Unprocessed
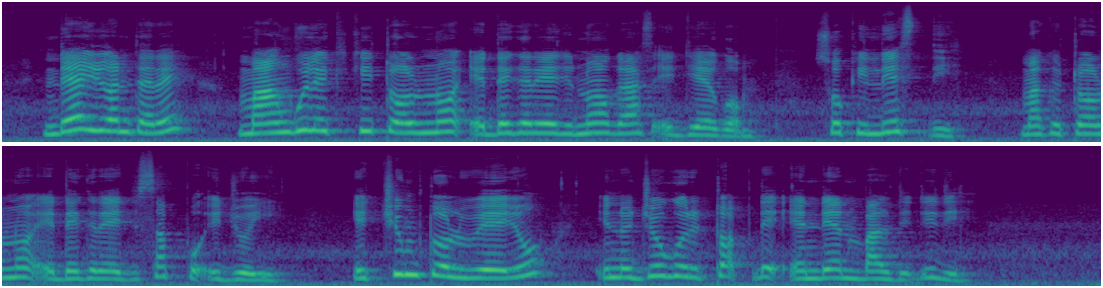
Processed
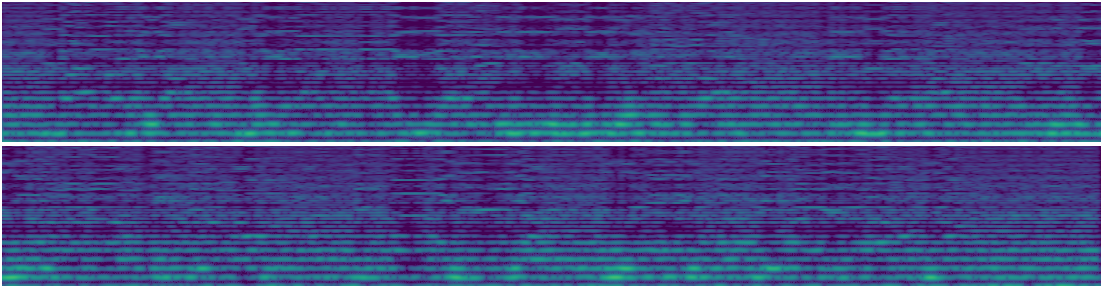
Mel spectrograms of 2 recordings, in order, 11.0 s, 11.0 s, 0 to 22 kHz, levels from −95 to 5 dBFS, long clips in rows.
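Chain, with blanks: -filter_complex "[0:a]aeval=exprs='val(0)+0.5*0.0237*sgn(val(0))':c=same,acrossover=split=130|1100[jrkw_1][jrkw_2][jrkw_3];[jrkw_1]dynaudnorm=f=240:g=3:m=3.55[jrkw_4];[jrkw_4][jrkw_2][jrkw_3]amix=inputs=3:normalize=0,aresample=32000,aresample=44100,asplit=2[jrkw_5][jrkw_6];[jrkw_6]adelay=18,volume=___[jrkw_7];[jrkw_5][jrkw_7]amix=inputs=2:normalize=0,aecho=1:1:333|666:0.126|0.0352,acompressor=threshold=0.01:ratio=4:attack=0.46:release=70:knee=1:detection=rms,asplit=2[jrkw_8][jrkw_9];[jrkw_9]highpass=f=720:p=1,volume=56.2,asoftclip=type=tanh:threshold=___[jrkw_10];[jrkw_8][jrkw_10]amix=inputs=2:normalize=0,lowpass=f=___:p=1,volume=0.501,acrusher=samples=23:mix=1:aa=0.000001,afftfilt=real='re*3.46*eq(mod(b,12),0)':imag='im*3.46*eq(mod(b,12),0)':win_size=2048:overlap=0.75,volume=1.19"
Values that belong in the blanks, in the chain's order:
0.266, 0.0266, 1000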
